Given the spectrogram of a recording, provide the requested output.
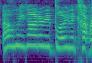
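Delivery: high, fast excited question; excited fans. Retold or imitated. Fans realizing they ruined the spying, high fast voice. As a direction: rush it out high.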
